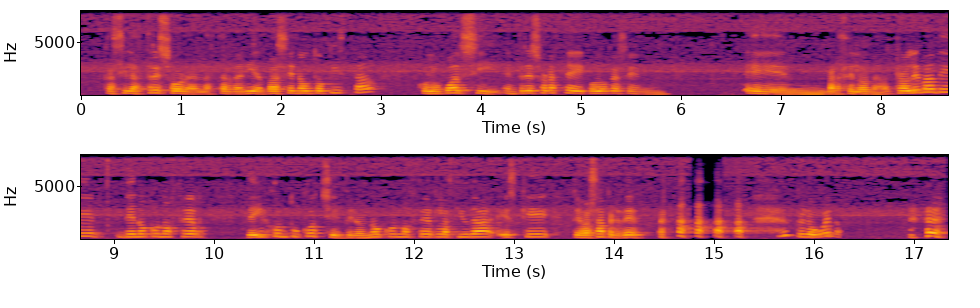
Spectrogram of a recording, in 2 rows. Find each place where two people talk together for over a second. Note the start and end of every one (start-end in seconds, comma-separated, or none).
none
